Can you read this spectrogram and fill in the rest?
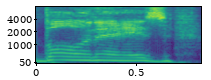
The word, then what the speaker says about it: Bolognese: It's pronounced Bolognese, but my man Bolognese? – Joe was mispronouncing it as much as I love Joe, but I was like, okay, it is Bolognese, but I don't know exactly what Joe was.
